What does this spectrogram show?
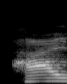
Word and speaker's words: high: Ya, ini ingat ini dibaca high ya kan dulu udah pernah seingat saya sudah pernah saya sampaikan ini cara membacanya ya. High school ya, bukan hike ya. Atau apalagi hik ya.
